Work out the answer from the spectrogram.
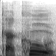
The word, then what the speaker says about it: Kaku: we're right here at kakur is that how you say it yeah it's Kaku kak Kaku it's the Hawaiian name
